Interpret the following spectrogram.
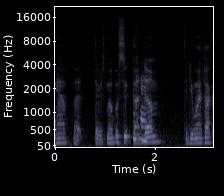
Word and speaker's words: Gundam: Just tell me uh really quickly again how you pronounce it. What? Quacks. Gundam. Quack. It it's Gundam.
